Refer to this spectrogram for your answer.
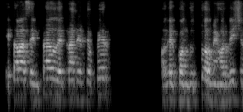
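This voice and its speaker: Fairly slow and monotone, a man speaks with flat intonation. His voice is fairly high with a bright, sharp tone. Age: 60s. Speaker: preacher. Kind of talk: sermon with personal testimony.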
